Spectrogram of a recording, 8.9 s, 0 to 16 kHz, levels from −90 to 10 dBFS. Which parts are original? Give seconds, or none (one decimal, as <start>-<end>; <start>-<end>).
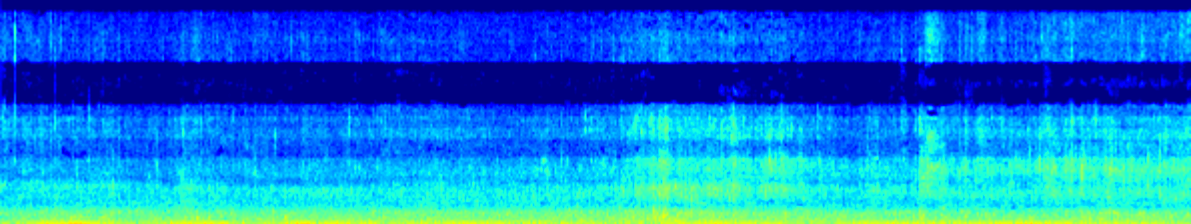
0.0-0.5; 1.7-6.0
